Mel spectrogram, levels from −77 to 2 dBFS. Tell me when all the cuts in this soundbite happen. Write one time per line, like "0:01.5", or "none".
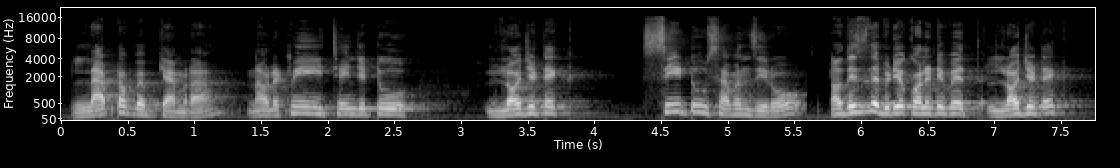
none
